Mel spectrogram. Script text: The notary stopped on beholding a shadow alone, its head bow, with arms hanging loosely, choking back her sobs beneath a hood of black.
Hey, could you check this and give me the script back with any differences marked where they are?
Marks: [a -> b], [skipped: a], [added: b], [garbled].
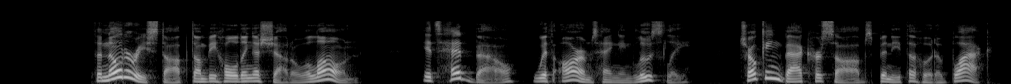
The notary stopped on beholding a shadow alone, its head bow, with arms hanging loosely, choking back her sobs beneath a hood of black.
